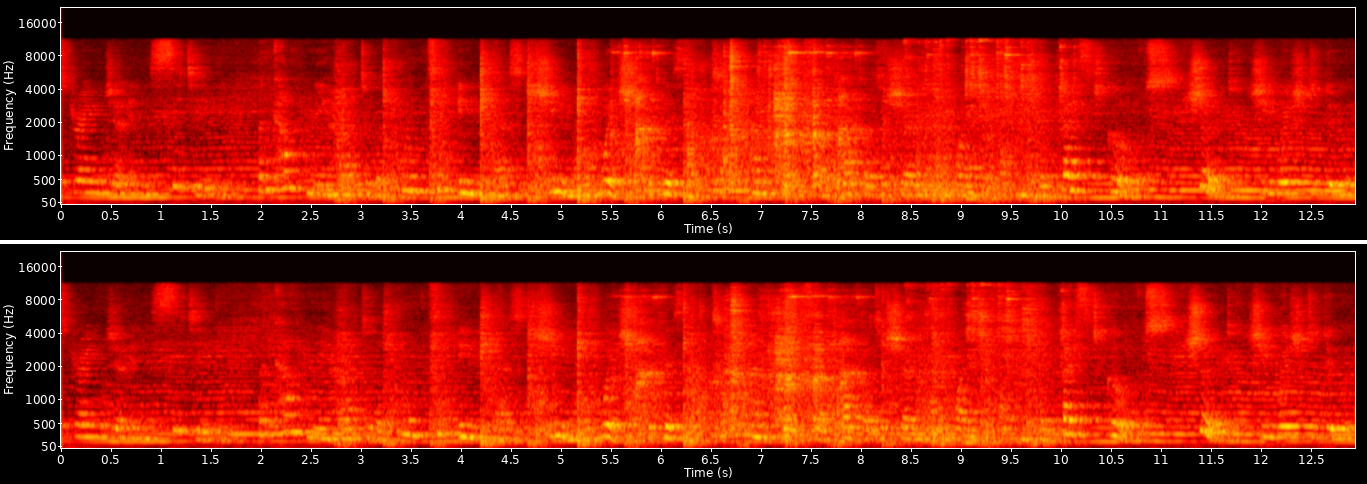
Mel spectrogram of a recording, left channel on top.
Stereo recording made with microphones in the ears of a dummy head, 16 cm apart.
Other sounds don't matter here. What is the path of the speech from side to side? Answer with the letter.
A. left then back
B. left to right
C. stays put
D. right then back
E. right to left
B.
